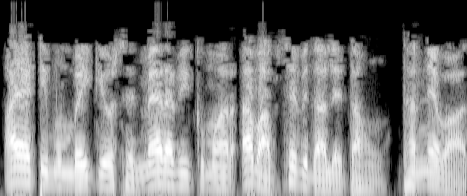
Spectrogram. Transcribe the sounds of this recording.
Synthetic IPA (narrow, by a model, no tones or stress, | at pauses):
aːjaːʈimʊ̃mbəikeʊsemɛ̃ːɾɐʋikʊmaːɾɐbaːpseʋɪd̪aleːt̪aɦũːd̪ʱɐnjəʋa̰ːd̪̚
